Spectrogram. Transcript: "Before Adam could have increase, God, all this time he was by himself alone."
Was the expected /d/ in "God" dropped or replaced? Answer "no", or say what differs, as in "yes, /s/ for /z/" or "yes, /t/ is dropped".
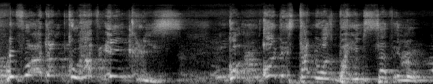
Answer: yes, /d/ is dropped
